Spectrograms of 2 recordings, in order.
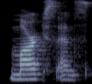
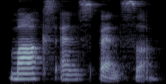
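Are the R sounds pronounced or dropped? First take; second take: pronounced; dropped. First: The R sounds are pronounced. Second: The R sounds are dropped. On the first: "In American English, you pronounce the R's" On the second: "a British company"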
